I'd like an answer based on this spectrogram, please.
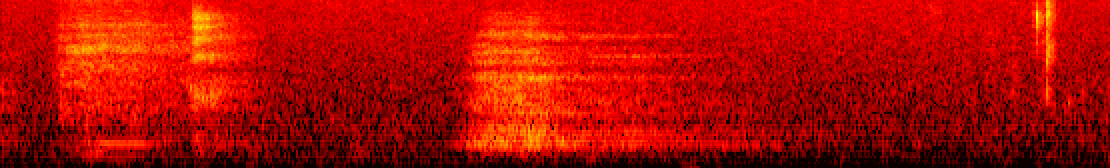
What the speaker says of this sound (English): let's take a deep breath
